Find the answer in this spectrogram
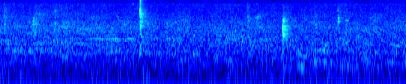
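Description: Near silence with a couple of light, sharp clicks about a second and a half apart: chopsticks and utensils tapping against bowls and the grill pan during a meal.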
